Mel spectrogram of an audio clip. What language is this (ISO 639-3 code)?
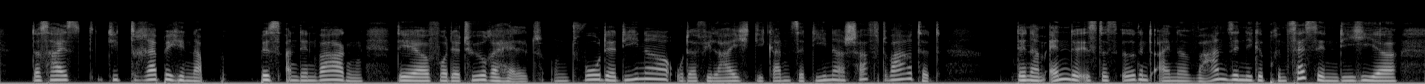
deu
